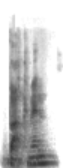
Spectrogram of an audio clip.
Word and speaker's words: Boeckmann: How do you say it? – Boeckmann. – Boeckmann. Oh, man. There's no you there.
